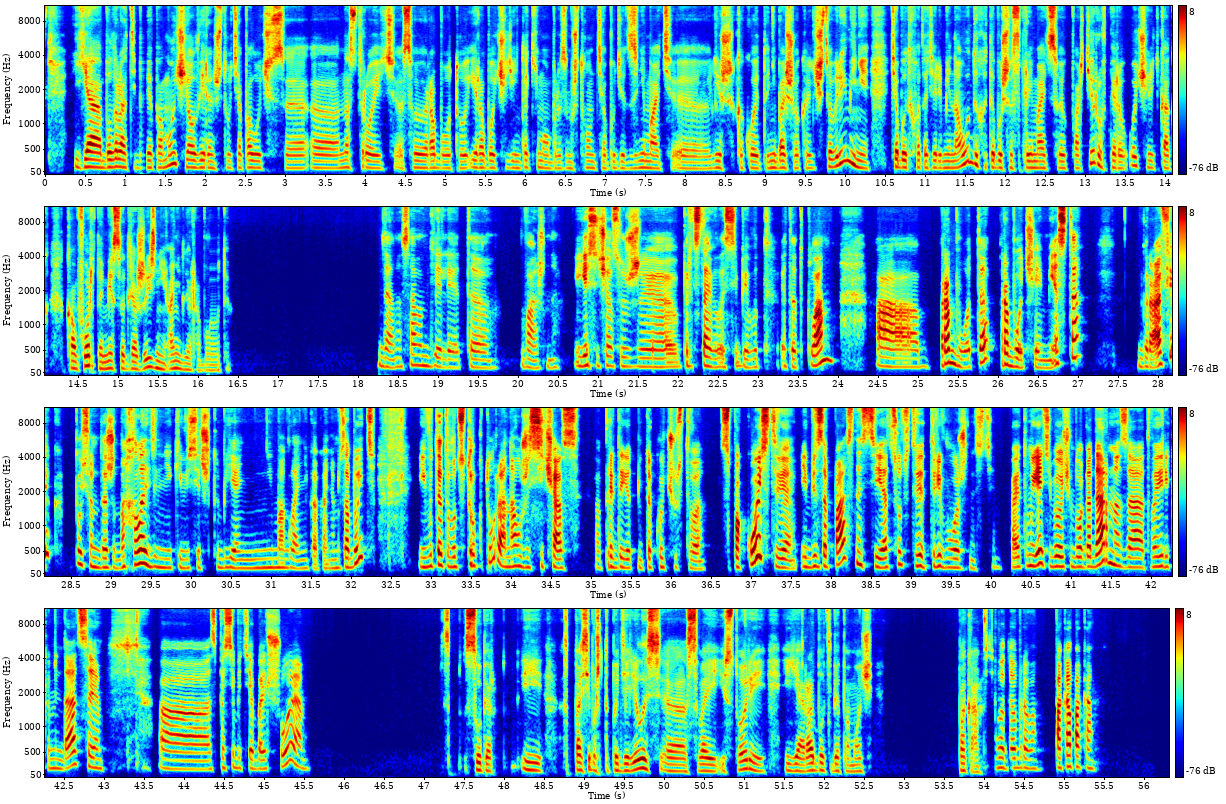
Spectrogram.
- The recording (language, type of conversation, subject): Russian, advice, Почему я так устаю, что не могу наслаждаться фильмами или музыкой?
- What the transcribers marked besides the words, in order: tapping; other background noise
